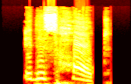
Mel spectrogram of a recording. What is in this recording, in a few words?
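"hot", British English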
